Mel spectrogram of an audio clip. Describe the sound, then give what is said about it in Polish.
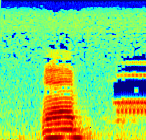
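A telephone rings during a discussion: a short, bright, harmonic electronic tone sounds for about half a second, and a second tone begins shortly after. “Przepraszam, mam telefon, będę musiał chyba go odebrać.”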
